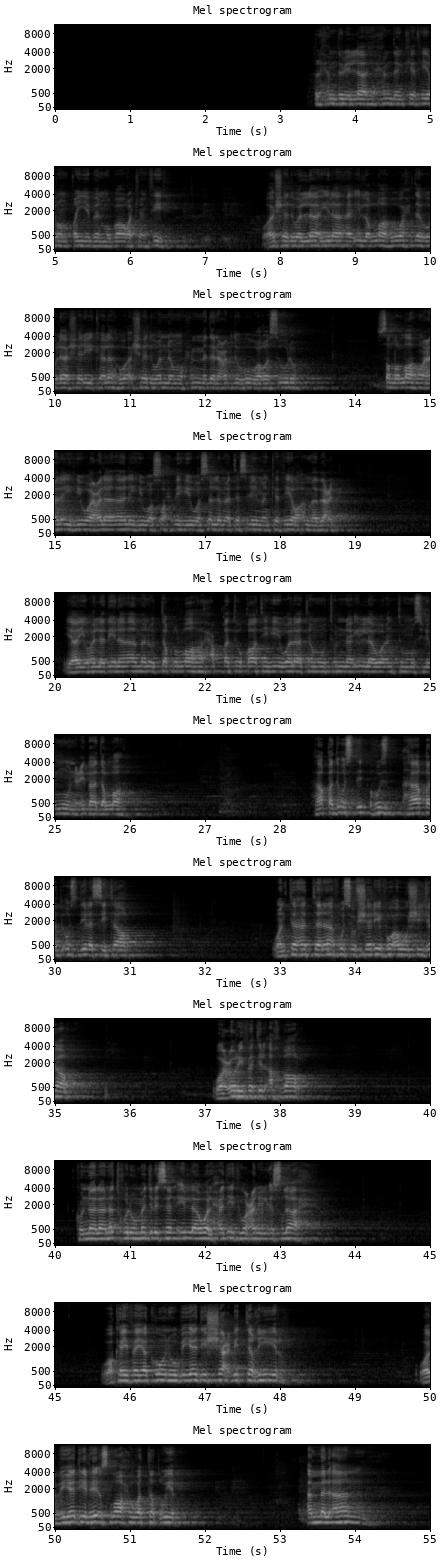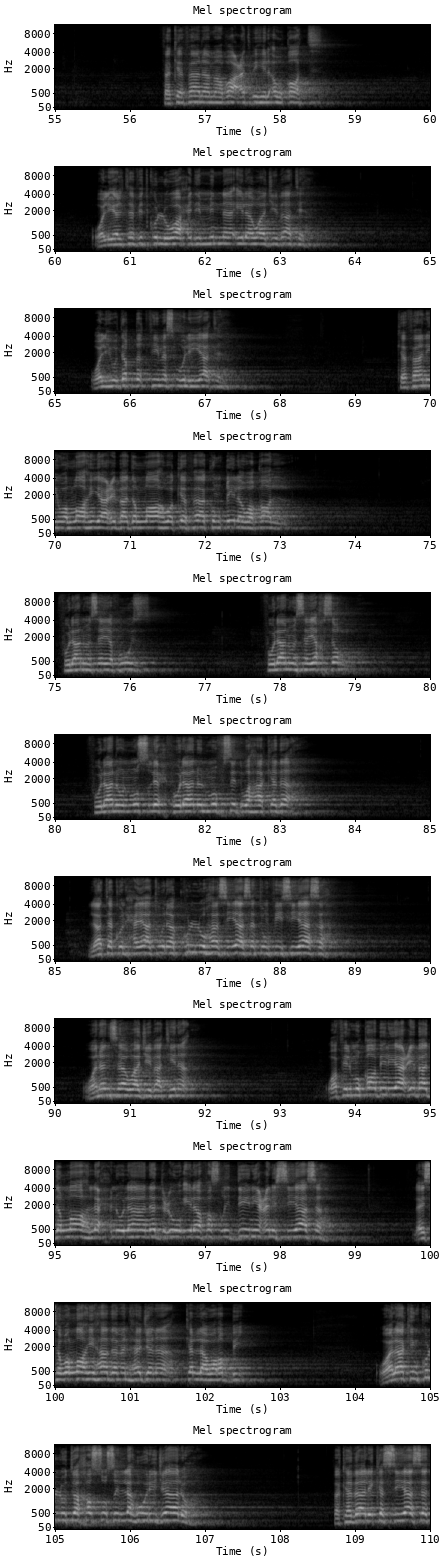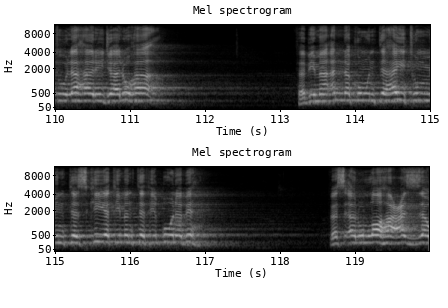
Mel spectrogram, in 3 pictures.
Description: خطبة - ما بعد الانتخابات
